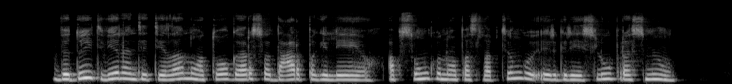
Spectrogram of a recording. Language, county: Lithuanian, Tauragė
